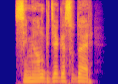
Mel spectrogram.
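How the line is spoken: Young woman moaning. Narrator (Russian): простонала девушка

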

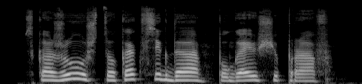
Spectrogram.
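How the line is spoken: Drawl. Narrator (Russian): протянул Реми

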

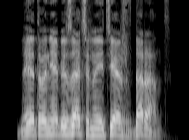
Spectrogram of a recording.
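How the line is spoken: Stocky man grumbling. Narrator (Russian): проворчал коренастый

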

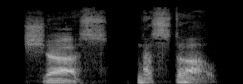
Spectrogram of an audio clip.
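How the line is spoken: Low, creaky voice. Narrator (Russian): сказал Фибрил низким, скрипучим голосом

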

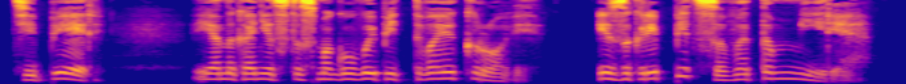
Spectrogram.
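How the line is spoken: Hoarse, inhuman rasp. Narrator (Russian): прохрипел он, теряя остатки человеческого

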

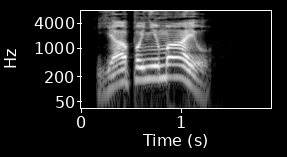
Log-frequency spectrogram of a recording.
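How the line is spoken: Shouted reply. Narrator (Russian): прокричала в ответ Ифемелу

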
